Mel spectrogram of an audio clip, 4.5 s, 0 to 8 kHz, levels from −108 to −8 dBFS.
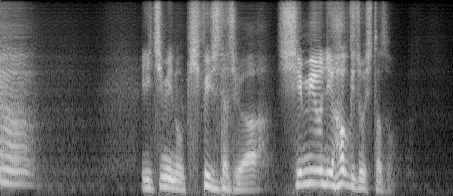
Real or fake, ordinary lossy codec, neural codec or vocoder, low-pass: fake; none; codec, 16 kHz, about 1 kbps, DyCAST, with the encoder's durations; none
